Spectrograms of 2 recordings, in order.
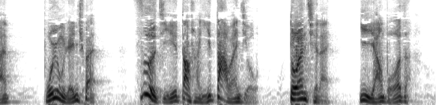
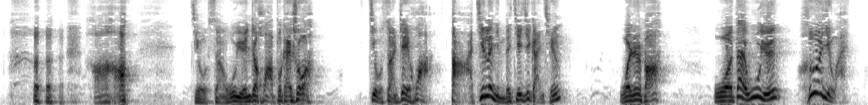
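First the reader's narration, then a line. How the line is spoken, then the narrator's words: Chuckling. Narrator (Chinese): 关山林笑呵呵地说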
